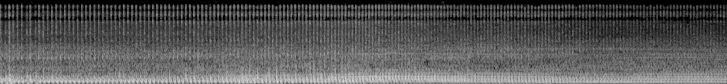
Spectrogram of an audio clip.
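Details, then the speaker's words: Troy-Bilt chipper/shredder, rough after carburetor reassembly but now running great, chipping branches on the second day: steady drone dips and recovers as branches feed in, then settles smoothly; normal running under load. Owner suspects rocks damaged the blades. "All right, we've ran through what gas I had in it, which was about half a tank, and it's done pretty good, but I think somebody's been dropping rocks in here."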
